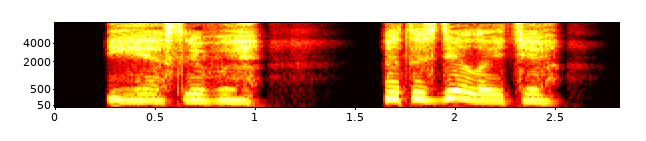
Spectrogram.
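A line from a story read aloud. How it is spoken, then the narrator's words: Hoarse rasp. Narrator (Russian): прохрипел он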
